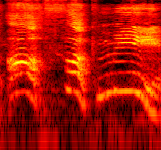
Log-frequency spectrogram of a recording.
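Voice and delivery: high, slow cry of pain through a laugh; mock yelp. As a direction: ham up his shocked yelp. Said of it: "he just goes".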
